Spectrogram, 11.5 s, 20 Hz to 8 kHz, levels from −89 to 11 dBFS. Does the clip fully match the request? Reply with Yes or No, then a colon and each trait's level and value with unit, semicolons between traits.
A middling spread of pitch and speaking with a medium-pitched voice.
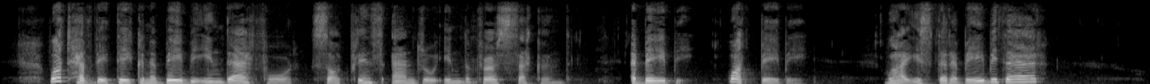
No: wide, 6.0 semitones; medium, 175 Hz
